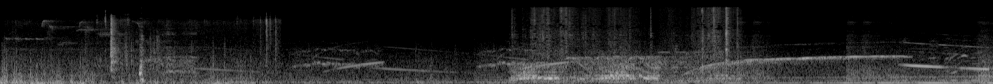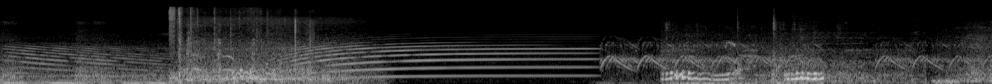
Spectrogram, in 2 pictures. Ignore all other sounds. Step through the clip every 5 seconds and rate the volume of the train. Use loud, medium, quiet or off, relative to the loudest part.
medium, medium, loud, loud.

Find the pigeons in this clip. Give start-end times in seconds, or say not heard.
0.1-2.8, 5.0-7.5, 11.6-13.3, 16.5-18.2.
